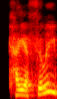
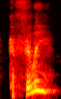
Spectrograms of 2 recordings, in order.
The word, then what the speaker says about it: Caerphilly: today is unpronouncable because we've been calling it Kay Philly but it's cilli I believe uh this is a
